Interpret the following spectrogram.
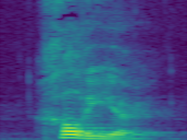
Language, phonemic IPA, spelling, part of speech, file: Dutch, /ˈɣɑ.li.ər/, Galliër, noun, Nl-Galliër.ogg
- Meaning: Gaul (native or inhabitant of the historical region of Gaul, or poetically the modern nation of France) (usually male)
